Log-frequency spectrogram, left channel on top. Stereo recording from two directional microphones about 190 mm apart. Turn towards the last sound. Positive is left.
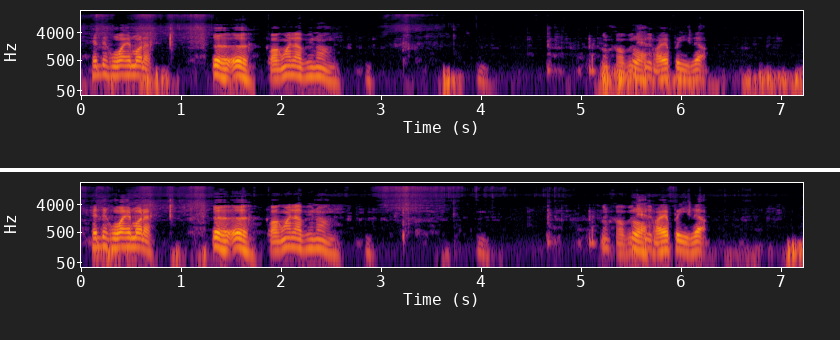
turn(degrees=-35)  # may be behind; listen again after turning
